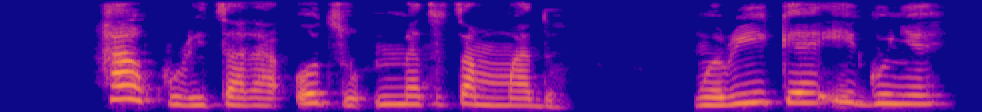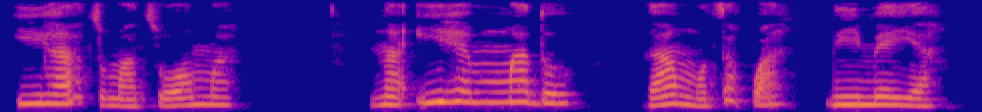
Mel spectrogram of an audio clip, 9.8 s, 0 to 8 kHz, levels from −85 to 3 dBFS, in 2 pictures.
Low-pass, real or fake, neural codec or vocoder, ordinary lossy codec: 7.2 kHz; real; none; none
